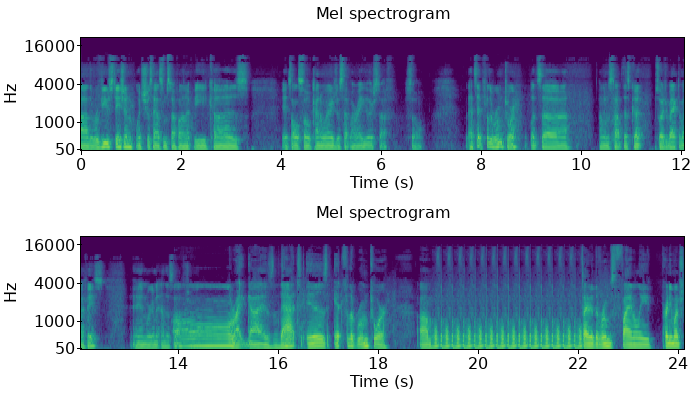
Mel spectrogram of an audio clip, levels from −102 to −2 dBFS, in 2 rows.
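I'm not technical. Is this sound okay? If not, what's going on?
No. There is a broken-record loop from 19.28 to 22.09 seconds. A tiny slice of the sound, about 0.22 seconds long, plays over and over, 13 times in a row, like a scratched record skipping. What likely happened is that the player or stream stalled and kept resending the last bit it had instead of moving on. Whatever should have been heard during those few seconds is missing.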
